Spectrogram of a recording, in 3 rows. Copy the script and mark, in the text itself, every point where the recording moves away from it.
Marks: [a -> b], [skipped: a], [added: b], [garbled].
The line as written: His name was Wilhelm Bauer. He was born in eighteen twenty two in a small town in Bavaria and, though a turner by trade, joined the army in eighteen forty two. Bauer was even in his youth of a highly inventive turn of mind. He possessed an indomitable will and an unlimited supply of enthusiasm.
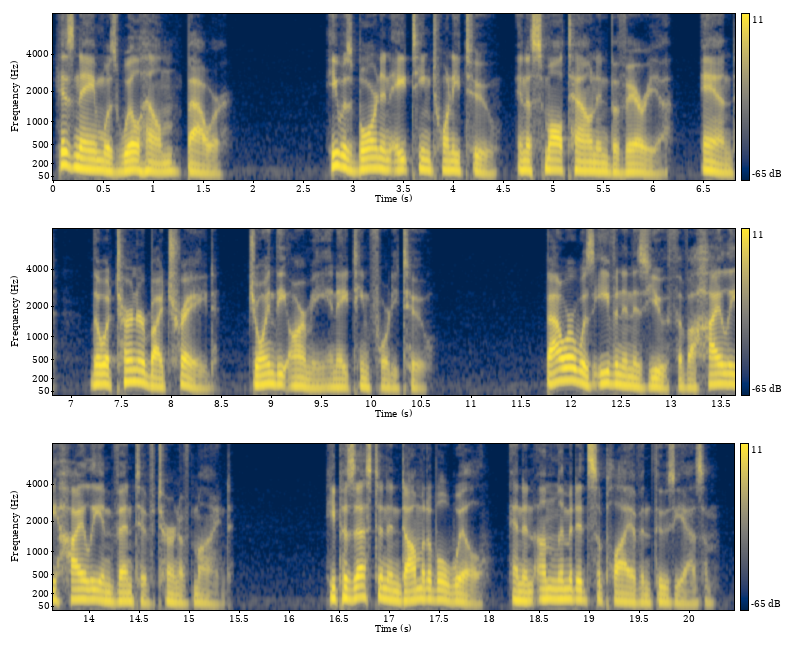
His name was Wilhelm Bauer. He was born in eighteen twenty two in a small town in Bavaria and, though a turner by trade, joined the army in eighteen forty two. Bauer was even in his youth of a highly [added: highly] inventive turn of mind. He possessed an indomitable will and an unlimited supply of enthusiasm.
